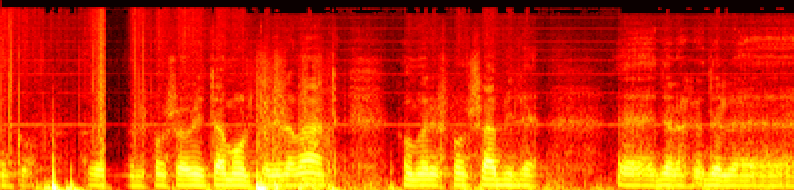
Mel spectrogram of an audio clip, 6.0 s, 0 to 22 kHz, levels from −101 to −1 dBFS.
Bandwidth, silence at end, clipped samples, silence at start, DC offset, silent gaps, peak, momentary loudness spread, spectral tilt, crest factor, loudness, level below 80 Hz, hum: 18 kHz; 0 s; under 0.1%; 0 s; under 0.1%; none; 0 dBFS; 12 LU; -7.5 dB/octave; 16 dB; -18 LUFS; -22 dBFS; none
